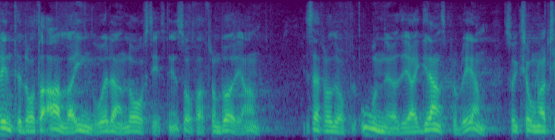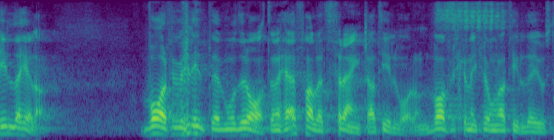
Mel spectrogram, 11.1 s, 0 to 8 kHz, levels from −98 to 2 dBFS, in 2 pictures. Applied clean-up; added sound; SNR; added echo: none; Rattle (instrument); 14 dB; none.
